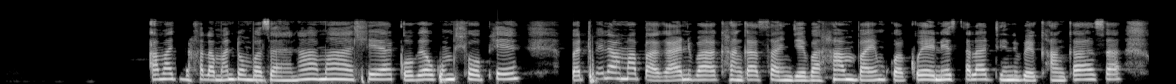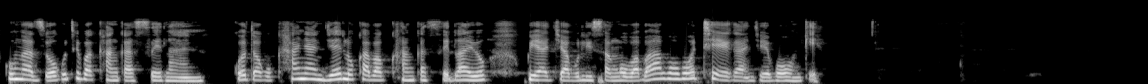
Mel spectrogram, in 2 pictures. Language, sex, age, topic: North Ndebele, female, 36-49, health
